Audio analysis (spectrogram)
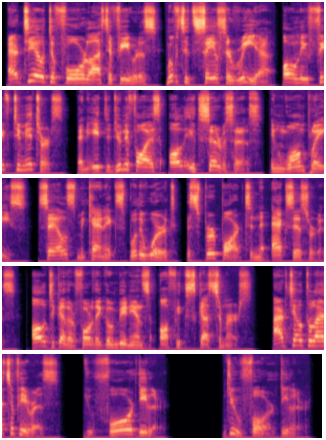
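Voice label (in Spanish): otros España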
